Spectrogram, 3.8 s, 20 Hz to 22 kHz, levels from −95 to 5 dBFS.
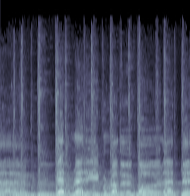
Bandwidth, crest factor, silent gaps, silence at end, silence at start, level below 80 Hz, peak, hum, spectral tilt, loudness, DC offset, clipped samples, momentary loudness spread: over 20 kHz; 16 dB; none; 0 s; 0 s; -36 dBFS; -6 dBFS; none; -5 dB/octave; -23 LUFS; under 0.1%; under 0.1%; 5 LU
